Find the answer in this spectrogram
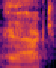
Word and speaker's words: ACT: acceptance and commitment training it's an act pronounced as one word steven c hayes is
